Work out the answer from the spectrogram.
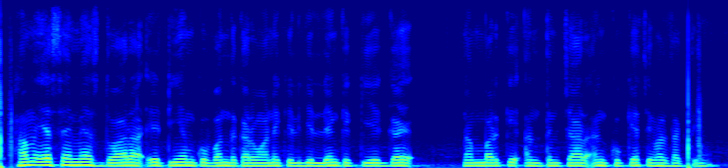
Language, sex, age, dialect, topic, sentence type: Hindi, male, 18-24, Awadhi Bundeli, banking, question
